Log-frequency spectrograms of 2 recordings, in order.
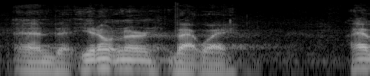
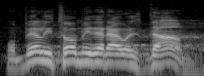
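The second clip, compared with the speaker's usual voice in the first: put-on higher, louder little-kid complaint; hurt child; 10 semitones higher, 4 dB louder than usual. Small daughter telling dad what Billy said, higher hurt childlike. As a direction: tell on Billy like a wounded kid. Daughter reporting a schoolmate insult.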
